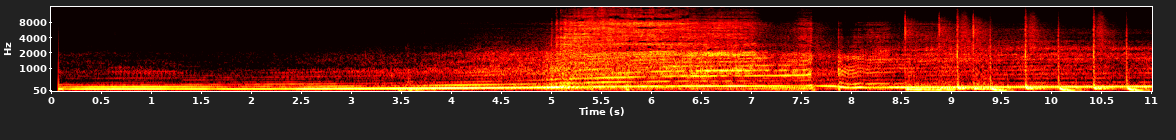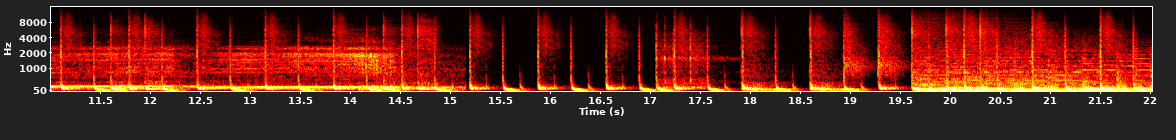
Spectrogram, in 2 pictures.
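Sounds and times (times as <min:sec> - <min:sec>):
car engine accelerating: 0:00.1 - 0:15.2
electronic music with heavy beat: 0:07.3 - 0:22.0.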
